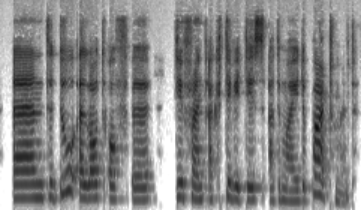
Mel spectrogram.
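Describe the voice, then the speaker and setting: A woman speaks with a Polish accent at a medium pitch. Her pace is moderate and her pitch varies in an ordinary way. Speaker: mathematics educator. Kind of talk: conference presentation. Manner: halting.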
